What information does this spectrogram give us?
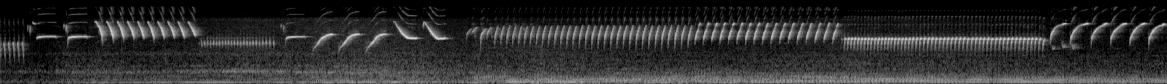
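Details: Belgian canary song mixing short whistled slurs and brief trills with long continuous buzzy rattles at several pitches, closing with repeated rising notes; faint low background hum.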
